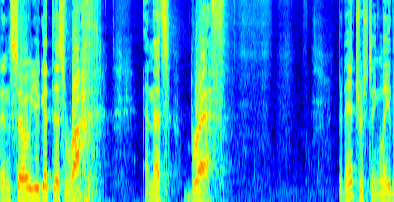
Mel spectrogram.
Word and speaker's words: ruach: Now, in Hebrew, the word spirit is pronounced ruach.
